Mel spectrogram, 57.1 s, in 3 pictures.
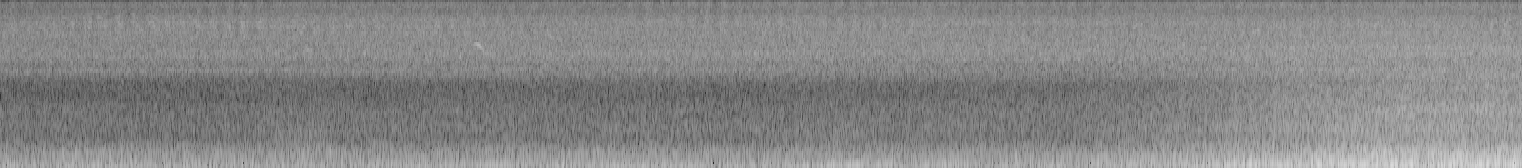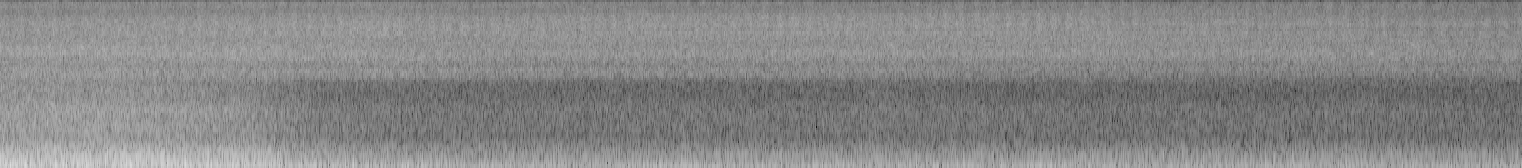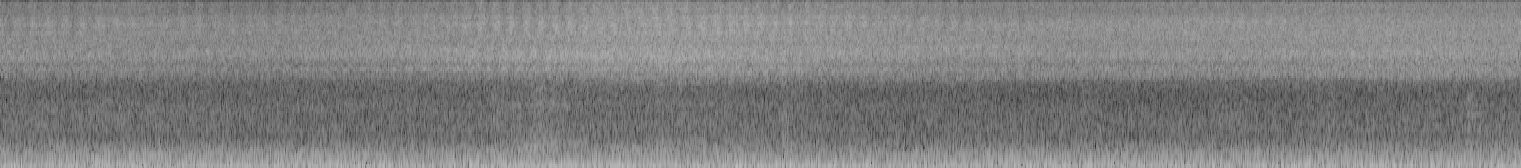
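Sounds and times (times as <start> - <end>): steady high hiss: 0.0 - 57.0
high-speed train rumble: 0.1 - 57.0.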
